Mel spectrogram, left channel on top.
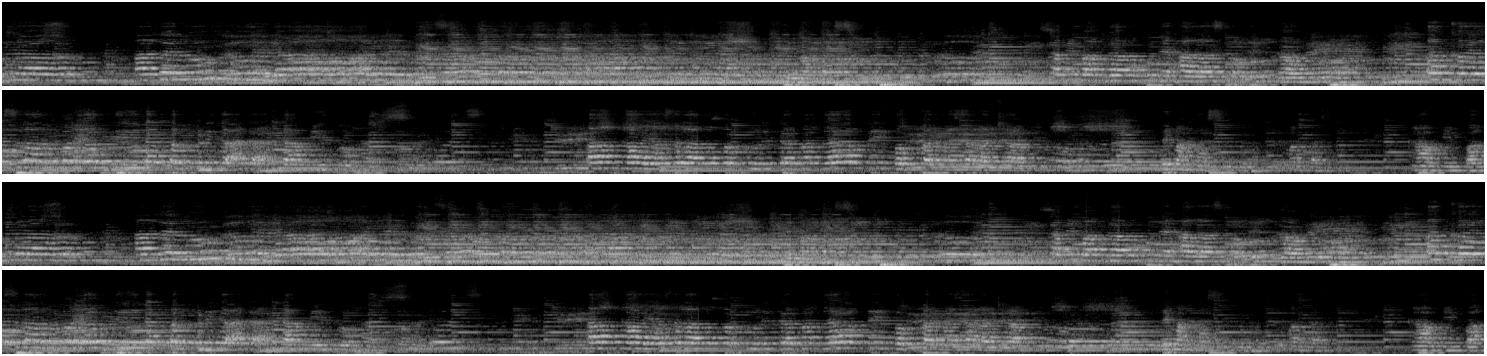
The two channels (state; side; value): normal; both; correlation 0.14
